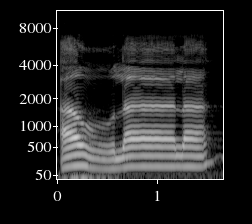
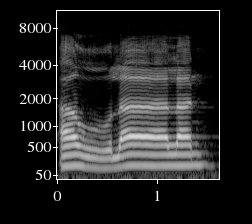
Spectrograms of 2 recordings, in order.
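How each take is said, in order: First: The word ends on an open vowel. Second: The word ends with an n sound. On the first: The speaker calls it right. "tapi aghlala, tanwinnya hilang" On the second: The speaker calls it wrong. "tidak aghlalan"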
